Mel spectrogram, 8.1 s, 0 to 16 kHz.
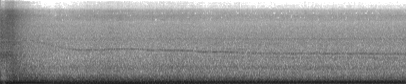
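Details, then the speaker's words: Scout 80 with a junkyard LQ4 6.0 V8 swap, first start after purging aerated fuel from the rail with a pressure gauge: deep, steady, even rumble with no stumble or skip; running on all eight cylinders. "like so yeah she's running good"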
